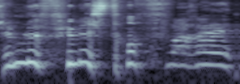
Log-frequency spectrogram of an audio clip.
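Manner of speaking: very slow, loud, shrill, drawn-out yell. Rushing out after a wolf howl, vowing to kill it: yelling. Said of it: "Pourquoi vous gueulez, là ?".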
